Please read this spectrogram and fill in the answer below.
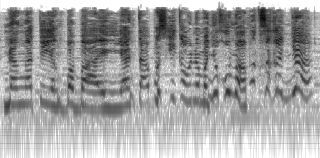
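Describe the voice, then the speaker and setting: A wronged live-in girlfriend with a very high, piercing Filipino voice. She is fierce, accusing and emotional in melodramatic radio style, with music playing clearly behind her. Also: normal speed, bright, forceful tone. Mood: bitter, enraged. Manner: scolding, emotional, confrontational. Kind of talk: Filipino radio drama acting.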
